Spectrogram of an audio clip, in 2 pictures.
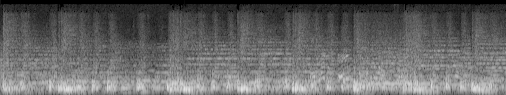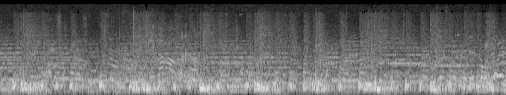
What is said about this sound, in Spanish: Suave. ¡Ay, con compás! Como suena un paso de palio de cerca.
